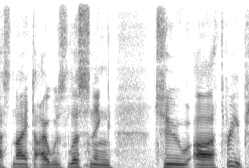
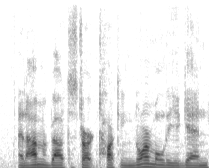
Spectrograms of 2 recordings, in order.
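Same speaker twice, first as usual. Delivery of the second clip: ordinary delivery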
